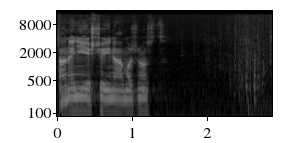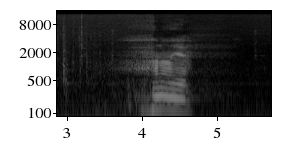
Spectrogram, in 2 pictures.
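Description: An older man speaks calmly and quietly.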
